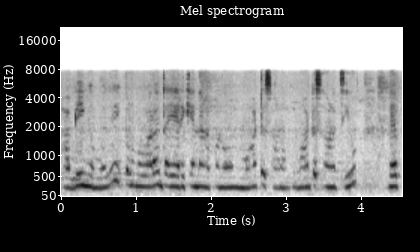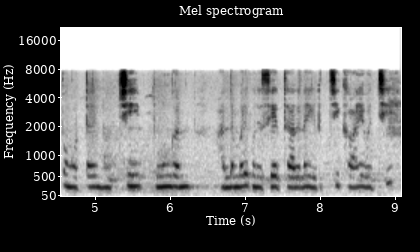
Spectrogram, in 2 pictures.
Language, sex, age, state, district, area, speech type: Tamil, female, 30-45, Tamil Nadu, Ariyalur, rural, spontaneous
